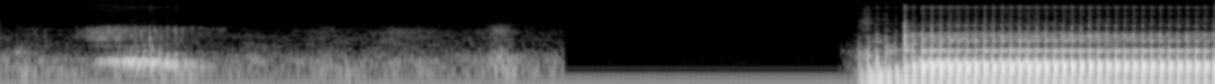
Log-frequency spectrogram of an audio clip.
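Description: An American bison gives a deep, rough, rumbling bellow after a soft low grunt and a pause.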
